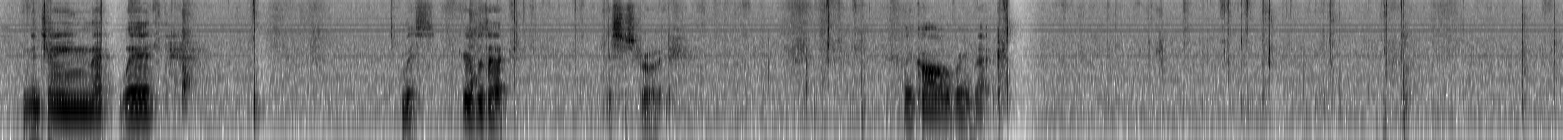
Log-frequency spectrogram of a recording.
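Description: Playing cards slide and tap on a soft mat.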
